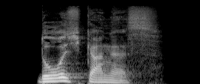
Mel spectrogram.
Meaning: genitive singular of Durchgang
- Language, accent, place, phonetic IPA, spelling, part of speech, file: German, Germany, Berlin, [ˈdʊʁçˌɡaŋəs], Durchganges, noun, De-Durchganges.ogg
